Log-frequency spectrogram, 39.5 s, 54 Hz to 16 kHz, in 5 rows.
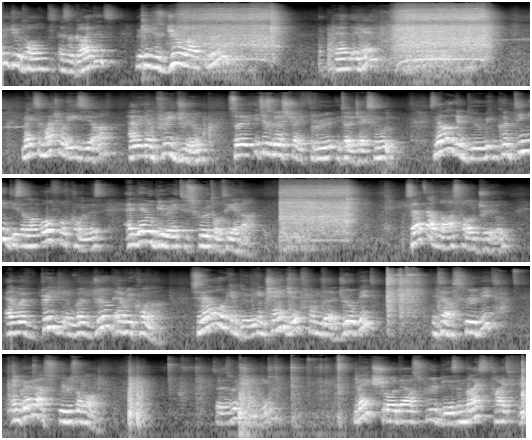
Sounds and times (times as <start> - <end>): Drill: 2.6 - 4.3, 5.6 - 7.5, 20.0 - 21.2.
